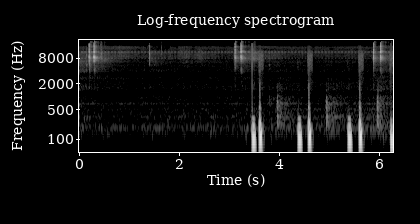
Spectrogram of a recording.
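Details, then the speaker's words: Simulated heartbeat near 60 a minute with paired low thuds: an S4 atrial gallop, a low-frequency late-diastolic sound from atrial contraction. "a true Gallup is the fourth heart sound S4 it is a low frequency sound sound that occurs in late diastolic feeling due to atrial contraction this causes vibration in the ventricular walls"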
